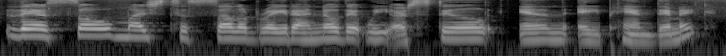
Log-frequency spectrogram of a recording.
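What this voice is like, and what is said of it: Happy, cheerful tone. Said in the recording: “hear the happiness in my tone”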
